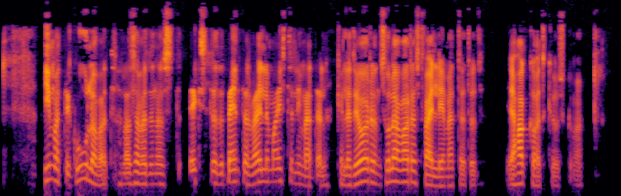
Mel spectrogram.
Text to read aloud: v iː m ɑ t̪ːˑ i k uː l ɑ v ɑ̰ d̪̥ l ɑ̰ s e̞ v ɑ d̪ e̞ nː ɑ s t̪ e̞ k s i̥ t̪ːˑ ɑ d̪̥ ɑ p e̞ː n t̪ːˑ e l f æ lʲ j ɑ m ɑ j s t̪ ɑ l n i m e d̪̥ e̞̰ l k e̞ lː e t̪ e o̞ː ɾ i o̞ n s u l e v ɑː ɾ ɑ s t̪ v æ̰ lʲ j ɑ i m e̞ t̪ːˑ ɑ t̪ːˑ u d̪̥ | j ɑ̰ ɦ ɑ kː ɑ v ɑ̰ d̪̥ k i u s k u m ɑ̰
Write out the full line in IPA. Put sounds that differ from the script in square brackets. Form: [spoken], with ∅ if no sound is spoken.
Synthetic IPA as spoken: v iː m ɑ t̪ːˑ i k uː l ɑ v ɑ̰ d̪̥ l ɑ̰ s e̞ v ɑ d̪ e̞ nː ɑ s t̪ e̞ k s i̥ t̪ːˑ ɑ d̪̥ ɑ p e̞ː n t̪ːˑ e l [v] æ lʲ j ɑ m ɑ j s t̪ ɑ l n i m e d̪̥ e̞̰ l k e̞ lː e t̪ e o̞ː ɾ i o̞ n s u l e v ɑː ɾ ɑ s t̪ v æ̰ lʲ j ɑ i m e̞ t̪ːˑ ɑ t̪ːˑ u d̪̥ | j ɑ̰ ɦ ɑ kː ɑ v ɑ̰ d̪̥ k i u s k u m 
